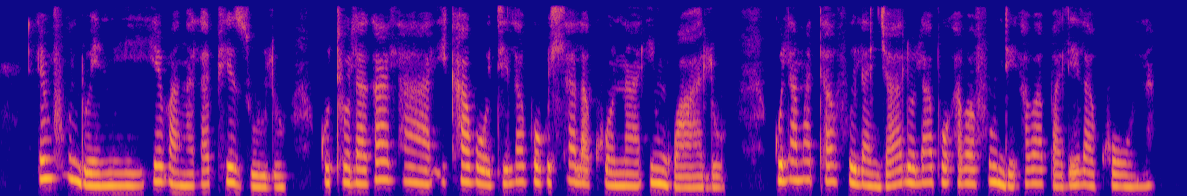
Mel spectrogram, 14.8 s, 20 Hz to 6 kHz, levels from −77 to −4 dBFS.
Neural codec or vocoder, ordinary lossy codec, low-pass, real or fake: none; MP3, 48 kbps; 5.4 kHz; real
